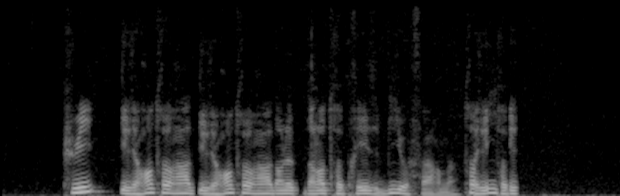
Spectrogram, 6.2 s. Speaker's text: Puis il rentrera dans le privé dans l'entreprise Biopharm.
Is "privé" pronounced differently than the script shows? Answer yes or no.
yes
